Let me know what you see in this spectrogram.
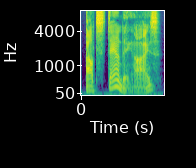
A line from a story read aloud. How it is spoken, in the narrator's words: Murphy said, her voice brightening with genuine pleasure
